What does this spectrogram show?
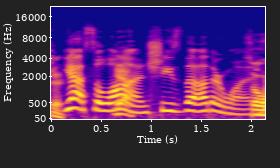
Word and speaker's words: Solange: Solange. She's the other one. Solange. Yeah, I think that's how you say it. Yeah. Solange with a J.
